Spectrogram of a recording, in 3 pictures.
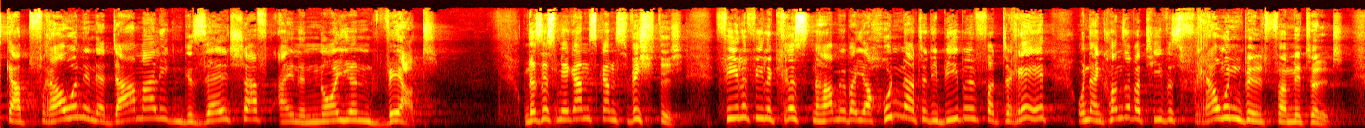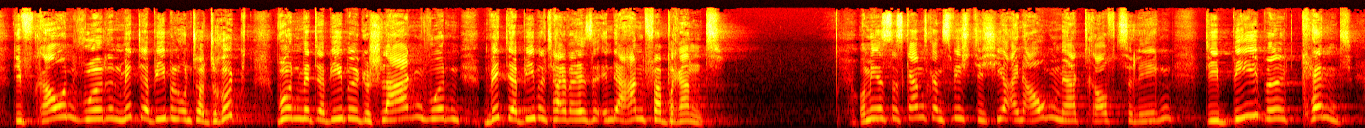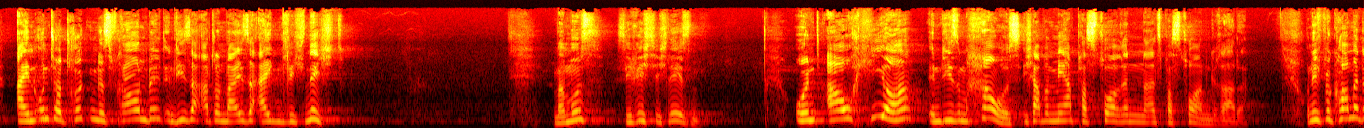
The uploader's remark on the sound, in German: Audiomitschnitt der Predigt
